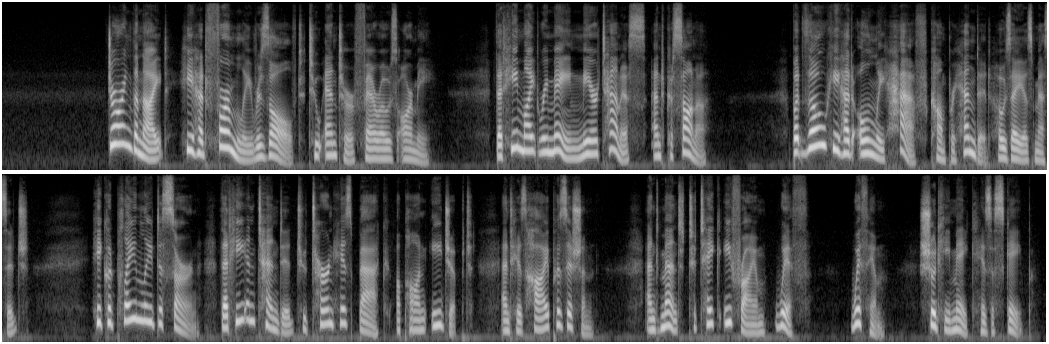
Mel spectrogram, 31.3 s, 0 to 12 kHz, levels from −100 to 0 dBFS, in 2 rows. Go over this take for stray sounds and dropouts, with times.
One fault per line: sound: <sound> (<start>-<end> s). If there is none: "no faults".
no faults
